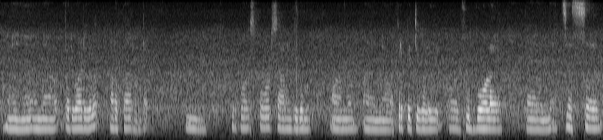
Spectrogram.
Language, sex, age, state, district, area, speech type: Malayalam, female, 45-60, Kerala, Alappuzha, urban, spontaneous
